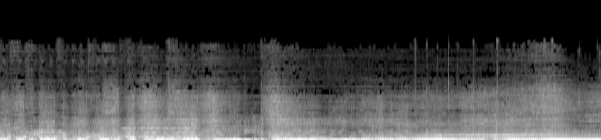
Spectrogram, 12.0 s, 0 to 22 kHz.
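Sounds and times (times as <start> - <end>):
rock band sustained chord: 4.6 - 12.0.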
